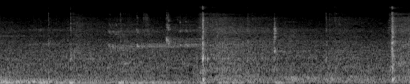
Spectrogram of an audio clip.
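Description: Badminton rally: a racket striking the shuttlecock with sharp cracks, twice about two seconds apart, the second at the very end, with footfalls and a shoe squeak on the court mat in between.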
